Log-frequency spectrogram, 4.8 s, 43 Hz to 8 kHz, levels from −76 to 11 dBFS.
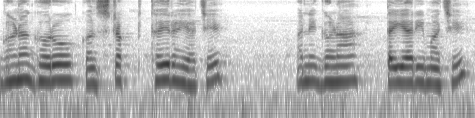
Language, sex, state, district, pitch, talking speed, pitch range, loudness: Gujarati, female, Gujarat, Valsad, 220 Hz, 125 wpm, 205-230 Hz, -19 LUFS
